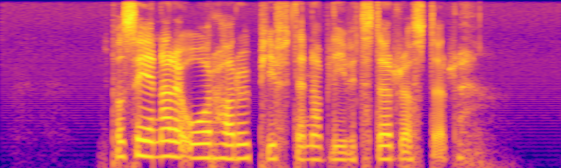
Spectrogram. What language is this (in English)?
Swedish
